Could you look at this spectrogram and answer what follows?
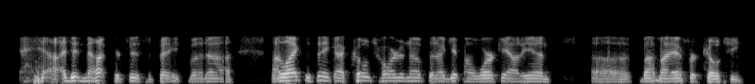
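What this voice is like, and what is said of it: Hoarse voice. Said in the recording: “Sorry for the hoarse voice. We had some mat drills this morning. ... Still recovering my voice a little bit here.”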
